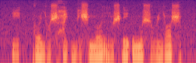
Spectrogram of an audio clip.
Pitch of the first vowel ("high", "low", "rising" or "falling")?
falling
